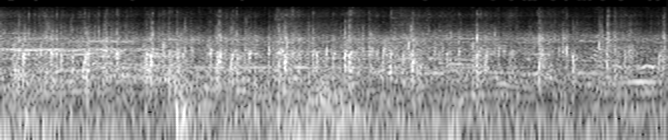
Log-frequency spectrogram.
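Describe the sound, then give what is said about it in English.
Baseball fans in a packed stadium in Rockwall cheer their team with a continuous crowd roar, scattered sharp claps and mixed voices, fairly even in level throughout. “Listen to these Rabbits fans right out here. It is packed house, and they are cheering these Rabbits on.”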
